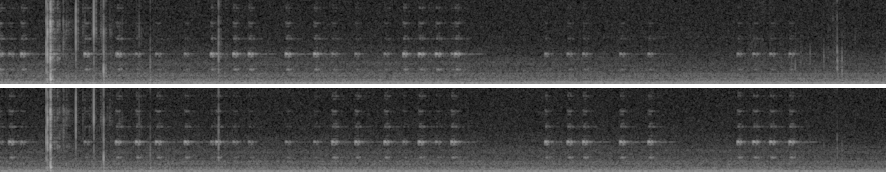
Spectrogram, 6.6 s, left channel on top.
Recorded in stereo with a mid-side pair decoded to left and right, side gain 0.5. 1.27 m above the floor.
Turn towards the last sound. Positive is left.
turn(degrees=5)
